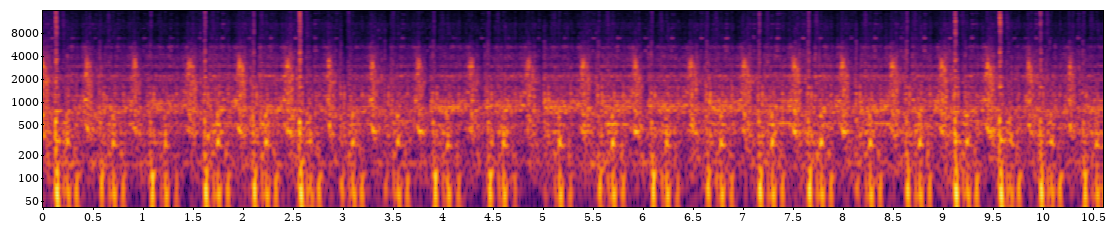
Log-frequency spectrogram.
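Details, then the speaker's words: Previously seized Fordson Major tractor wreck from far west NSW turned over on a temporary crank start; ragged clatter of cranking without catching, no start, cause unknown; owner hopes rings free up with heat. "there's my uh temporary crank start just to try and get it turning over when it was seized and we'll see here we go"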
